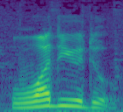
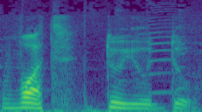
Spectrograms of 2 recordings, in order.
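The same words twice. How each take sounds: First: The words are said quickly and run together. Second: Each word is said slowly and separately. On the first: The speaker calls it right. "وقتی که سریع تلفظش میکنن اینجوری میشه" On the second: The speaker calls it wrong. "نه"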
